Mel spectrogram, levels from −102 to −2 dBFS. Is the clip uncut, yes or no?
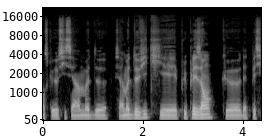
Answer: no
